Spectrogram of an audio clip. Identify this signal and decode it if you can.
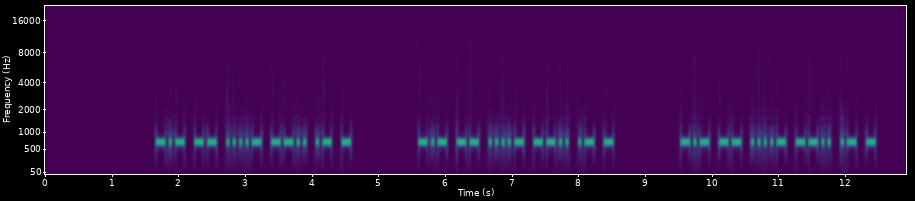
Morse code, heard as a keyed tone, about 25 wpm, 700 Hz. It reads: KM4ZAT KM4ZAT KM4ZAT
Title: USA Call Signs - 6 Characters - Repeated 3x - 25wpm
